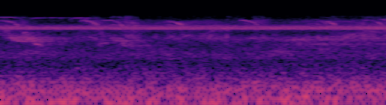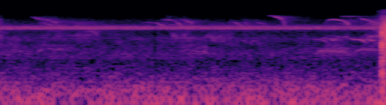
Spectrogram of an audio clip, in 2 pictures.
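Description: Birds chirping in the background, many short falling chirps one after another, over a steady high-pitched tone and a low rumble. A single sharp knock comes right at the end.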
